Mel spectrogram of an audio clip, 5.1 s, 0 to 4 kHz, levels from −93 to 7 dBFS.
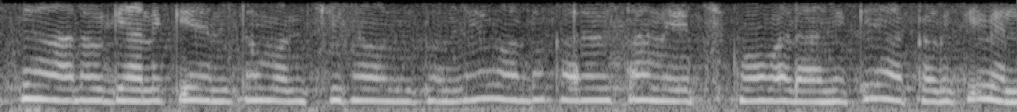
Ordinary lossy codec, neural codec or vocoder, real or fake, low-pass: none; codec, 16 kHz, 16 kbps, FunCodec, trained on LibriTTS, 50 frames a second; fake; 3.6 kHz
